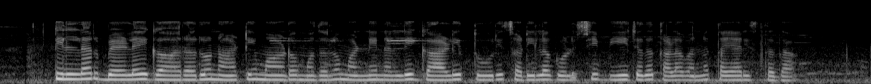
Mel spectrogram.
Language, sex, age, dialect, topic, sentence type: Kannada, female, 18-24, Central, agriculture, statement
